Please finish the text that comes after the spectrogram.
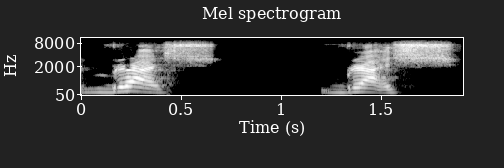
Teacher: karena si brnya nih dia Voice tapi huruf tiga terakhirnya itu voiceless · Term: campur voice and voiceless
